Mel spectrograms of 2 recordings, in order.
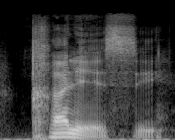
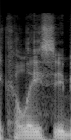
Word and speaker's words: Khaleesi: Consequently, the native Dothraki pronunciation that I came up with was Khaleesi, like that. Khaleesi. And so, in fact, if you were like just an English speaker and you heard that word, you probably would pronounce it Khaleesi, mm-hmm. right? But instead, of course, any English speaker is going to look at that word and say Khaleesi because the EE with us is so strongly associated with the nice E sound like that.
